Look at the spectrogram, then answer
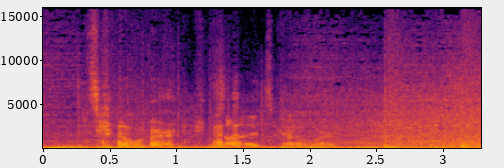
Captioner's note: laughs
